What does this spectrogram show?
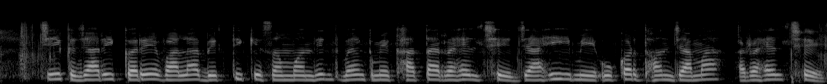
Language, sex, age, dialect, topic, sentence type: Maithili, female, 25-30, Eastern / Thethi, banking, statement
